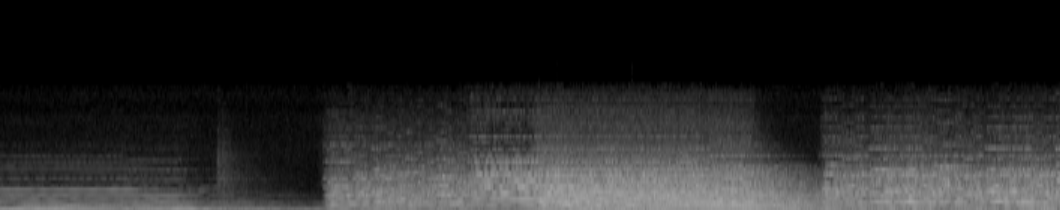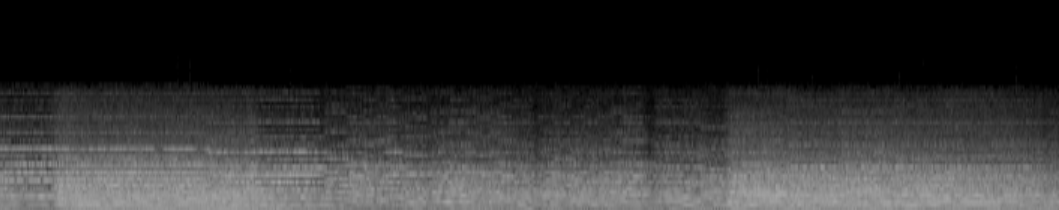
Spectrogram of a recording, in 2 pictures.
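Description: Grand pipe organ music from the Saint-Sulpice organ in Paris: loud, rich sustained chords that swell and shift, with a brief dip early on before the full texture returns and holds to the end, no voices.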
